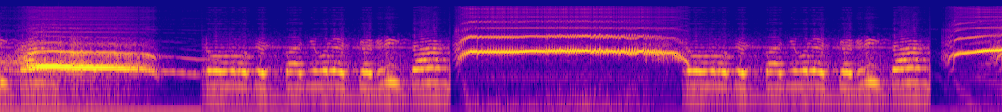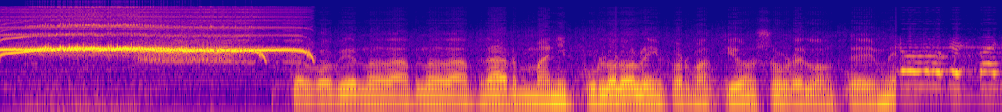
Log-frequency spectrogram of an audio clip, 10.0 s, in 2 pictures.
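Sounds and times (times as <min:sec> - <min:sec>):
crowd of people shouting and screaming: 0:00.0 - 0:01.3, 0:02.2 - 0:03.5, 0:04.7 - 0:06.6
speech: 0:04.3 - 0:04.8, 0:06.5 - 0:09.6.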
